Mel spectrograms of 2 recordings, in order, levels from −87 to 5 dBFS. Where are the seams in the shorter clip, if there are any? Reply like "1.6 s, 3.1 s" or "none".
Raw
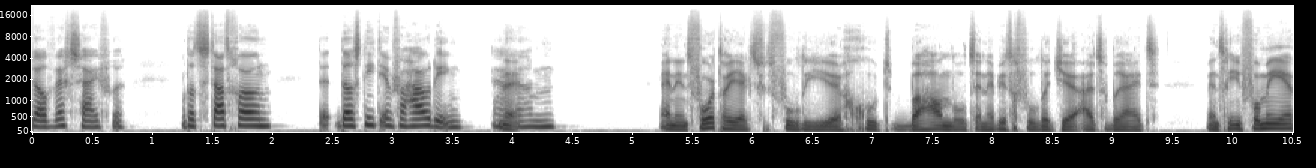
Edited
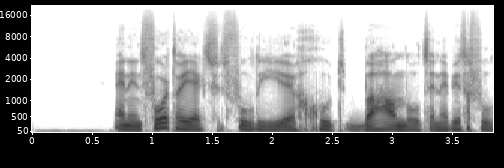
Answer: none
